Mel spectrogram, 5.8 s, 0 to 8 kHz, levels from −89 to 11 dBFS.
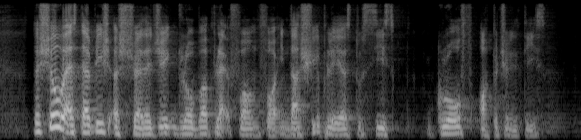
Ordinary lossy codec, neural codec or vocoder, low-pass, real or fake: none; vocoder, 24 kHz, 100 mel bands, Vocos; 7.2 kHz; fake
